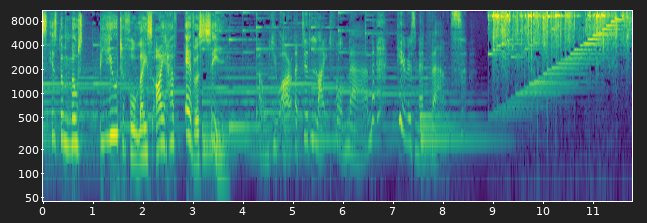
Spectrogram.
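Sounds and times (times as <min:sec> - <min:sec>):
speech: 0:00.4 - 0:03.8, 0:04.6 - 0:08.5
coins clinking in a tailor's purse: 0:08.2 - 0:11.7
rising tinkling sweep: 0:08.9 - 0:11.7.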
